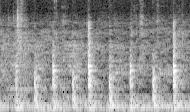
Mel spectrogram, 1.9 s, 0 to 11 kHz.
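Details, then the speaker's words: 2010 Kia Cerato, sway bar link rocked by hand, car parked: sharp dry clicks about five per second from play in the link's lower ball joint; worn stabilizer link ball joint, fixed by replacing link. "é um barulhozinho que com o carro parado pode até parecer um barulho baixo um barulho que não incomoda porém as duas beletas com uma folga assim você andando no carro trepidando na rua é um barulho insuportável"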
